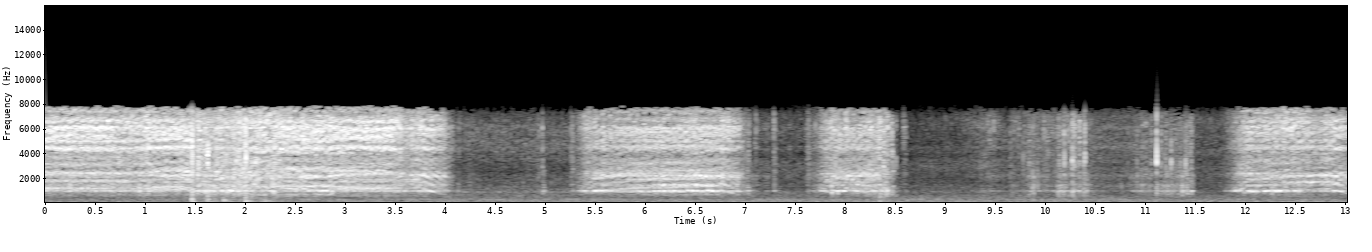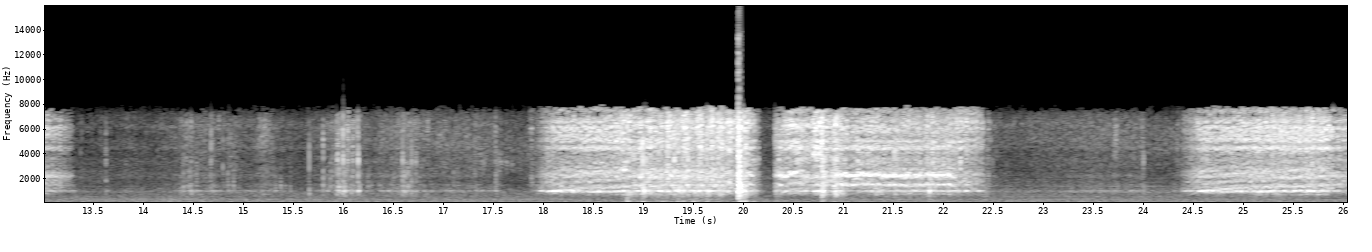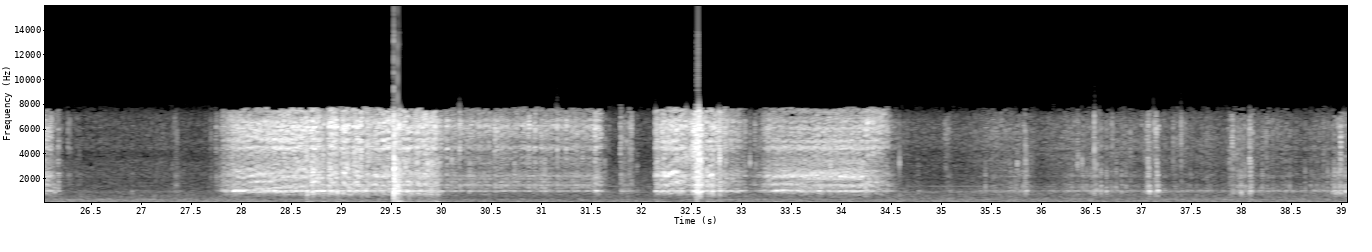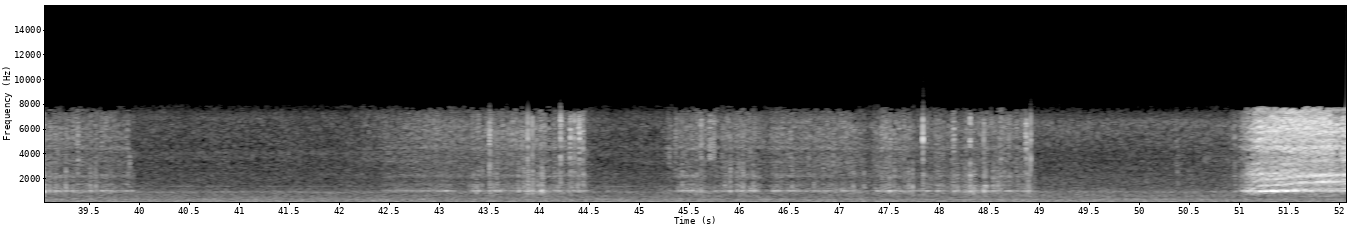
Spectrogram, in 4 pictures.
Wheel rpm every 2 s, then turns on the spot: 150, 150, 50, 80, 30, 20, 70, 20, 20, 110, 150, 30, 100, 30, 140, 80, 100, 30, 20, 20, 0, 10, 10, 20, 10, 50.
8-10 14-16 22-24 34-40 42-50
